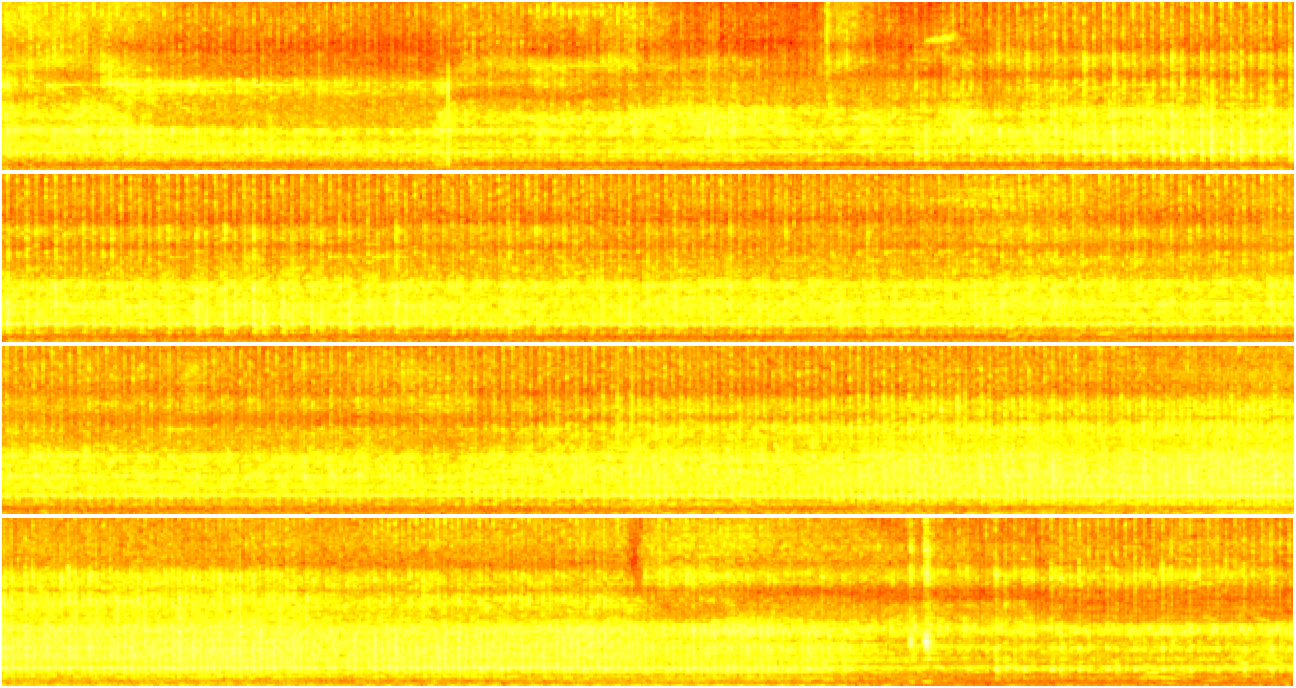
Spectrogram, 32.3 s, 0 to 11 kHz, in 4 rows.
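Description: Swaraj 744 FE tractor's three-cylinder diesel engine running steadily while it pulls a loaded trailer, growing louder twice for several seconds as the tractor nears.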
